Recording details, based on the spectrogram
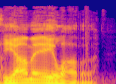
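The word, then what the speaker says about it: Iamaleava: Iamaelava is how you say, according to him. That's what I watched a video that said that.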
